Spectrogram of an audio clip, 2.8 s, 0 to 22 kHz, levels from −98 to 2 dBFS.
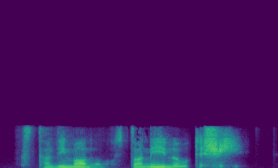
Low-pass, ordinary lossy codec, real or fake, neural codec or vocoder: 5.4 kHz; AAC, 32 kbps; fake; codec, 16 kHz, 0.5 kbps, X-Codec, HuBERT features, trained on balanced general audio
